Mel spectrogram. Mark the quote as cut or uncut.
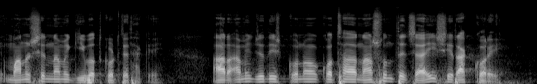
uncut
